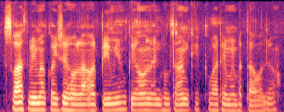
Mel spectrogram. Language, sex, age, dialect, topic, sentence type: Bhojpuri, male, 18-24, Southern / Standard, banking, question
